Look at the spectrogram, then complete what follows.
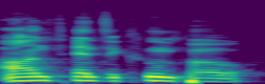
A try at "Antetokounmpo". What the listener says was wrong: Don't forget the extra. You got extra syllable. Antetokounmpo.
